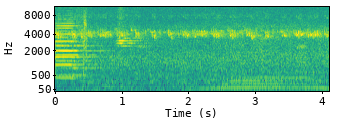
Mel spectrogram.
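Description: A brief, steady, high-pitched toot at the very start, then the low, steady hum of an engine that comes in about two seconds in and grows a little louder.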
